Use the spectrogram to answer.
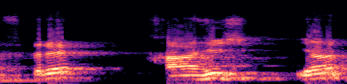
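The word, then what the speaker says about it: خواہش: उस तरह ख्वाहिश, यहाँ भी वाव क्या है?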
